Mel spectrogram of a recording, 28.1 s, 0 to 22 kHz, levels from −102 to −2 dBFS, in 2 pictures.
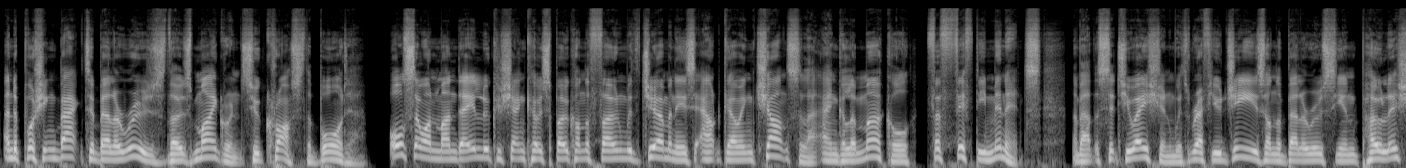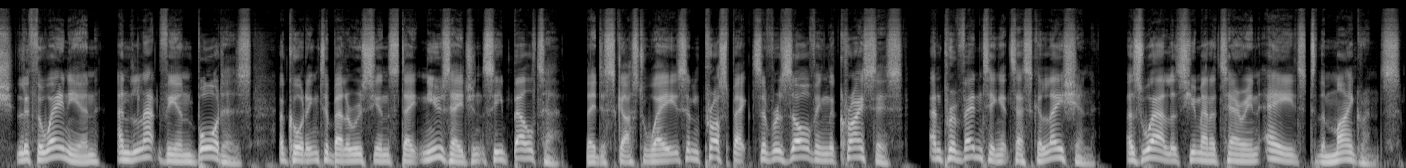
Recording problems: none

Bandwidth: 18 kHz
